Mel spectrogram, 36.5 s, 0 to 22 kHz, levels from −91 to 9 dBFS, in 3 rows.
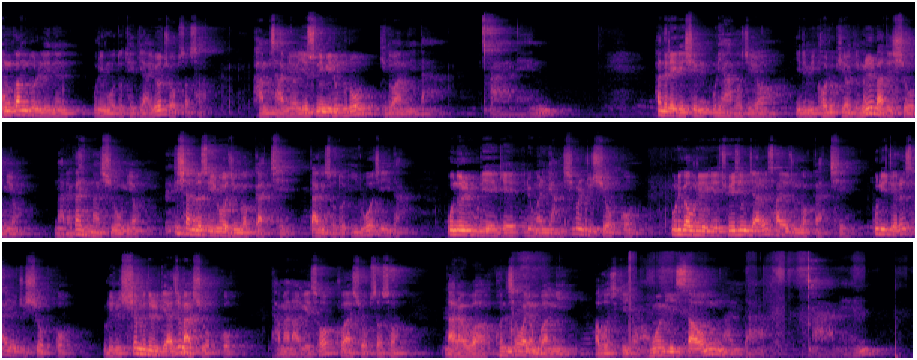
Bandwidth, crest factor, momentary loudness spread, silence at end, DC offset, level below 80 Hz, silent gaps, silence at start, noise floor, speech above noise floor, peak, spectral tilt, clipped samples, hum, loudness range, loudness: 15.5 kHz; 22 dB; 18 LU; 0.25 s; under 0.1%; -62 dBFS; none; 0 s; -68 dBFS; 40 dB; -6 dBFS; -4.5 dB/octave; under 0.1%; none; 6 LU; -28 LUFS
